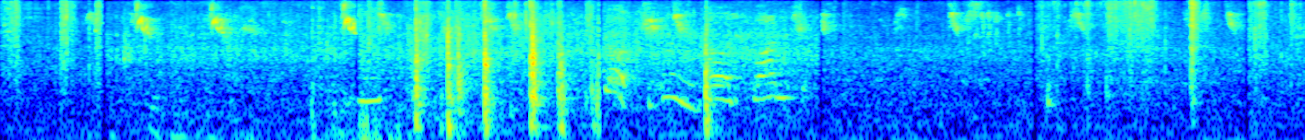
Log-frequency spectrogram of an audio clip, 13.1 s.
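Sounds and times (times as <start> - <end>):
birds chirping: 0.8 - 11.1, 11.7 - 13.0
sharp knocks: 4.1 - 6.0.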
